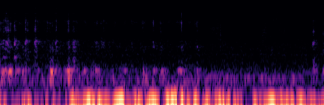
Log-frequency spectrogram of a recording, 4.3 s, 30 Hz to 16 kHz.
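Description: A wooden stylus point scratches across the black coating of a flat A4-size scratch-art sheet with a rainbow layer beneath, lying on a table while the other hand holds the sheet. The result is a continuous dry, raspy scratching with bright, streaky strokes over a steady low rumble.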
